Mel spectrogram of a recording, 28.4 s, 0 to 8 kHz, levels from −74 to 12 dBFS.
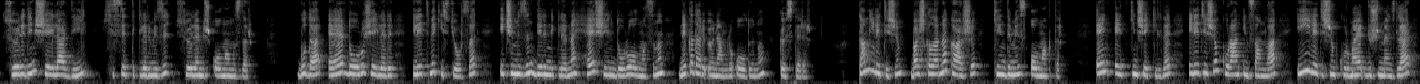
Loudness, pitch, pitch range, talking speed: -19 LUFS, 240 Hz, 215-265 Hz, 85 wpm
